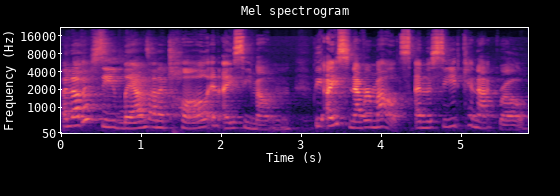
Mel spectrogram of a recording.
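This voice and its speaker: A woman reading a storybook aloud to children in an expressive teacher's way, adding little asides, in an echoey room. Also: on the high side, moderate pace. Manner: animated, exclaims and comments on the story.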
